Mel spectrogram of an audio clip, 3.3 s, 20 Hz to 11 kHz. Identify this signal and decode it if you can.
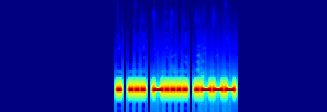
Morse code, heard as a keyed tone, about 39 wpm, 700 Hz. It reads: ES6J
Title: Four Challenging Letter-Number Combinations 40wpm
